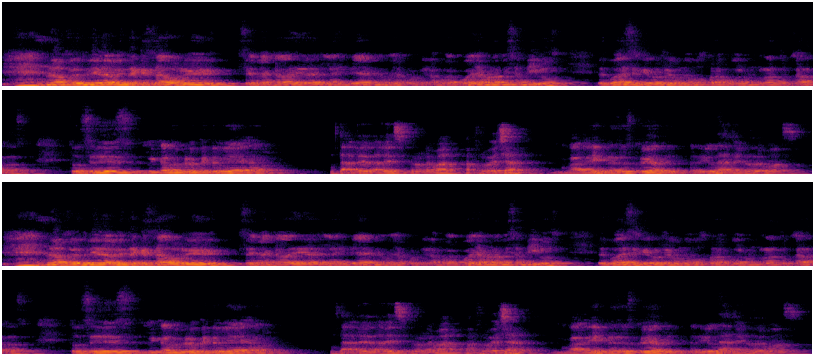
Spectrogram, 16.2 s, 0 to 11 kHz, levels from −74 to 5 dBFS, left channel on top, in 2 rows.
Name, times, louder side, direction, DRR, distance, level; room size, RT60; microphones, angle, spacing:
voice 1, 0.0-10.8 13.6-15.3, equal, 10° left, -7 dB, 1.1 m, -26 dB
voice 2, 11.4-13.3 15.2-16.0, left 2 dB, 45° left, -3 dB, 0.4 m, -30 dB
3.1 x 2.7 x 2.6 m, 0.82 s
head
